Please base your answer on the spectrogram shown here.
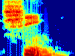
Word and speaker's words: Shin: 20 means judgment but it's actually called shin although it's pronounced sheen and it means tooth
